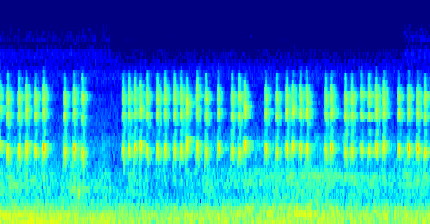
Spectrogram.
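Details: Red-whiskered bulbul at home in its "rò" style: a sustained series of rapid, harsh chattering notes in tight groups, with brief pauses between runs and low background noise.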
